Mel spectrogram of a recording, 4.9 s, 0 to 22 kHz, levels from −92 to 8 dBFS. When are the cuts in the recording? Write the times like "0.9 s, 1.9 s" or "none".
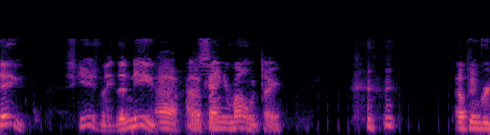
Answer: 1.8 s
